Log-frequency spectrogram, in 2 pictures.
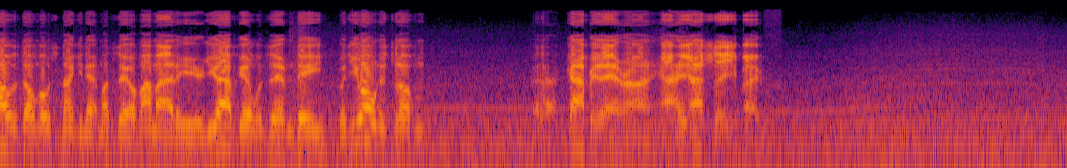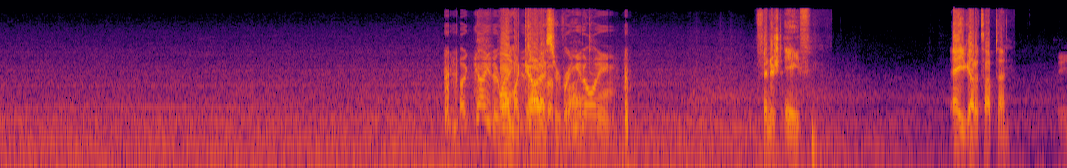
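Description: A race car engine drones steadily, easing off as the car slows.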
